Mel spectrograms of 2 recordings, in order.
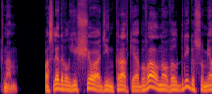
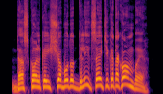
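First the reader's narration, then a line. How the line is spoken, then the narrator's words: Exasperated exclamation. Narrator (Russian): воскликнул я в сердцах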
